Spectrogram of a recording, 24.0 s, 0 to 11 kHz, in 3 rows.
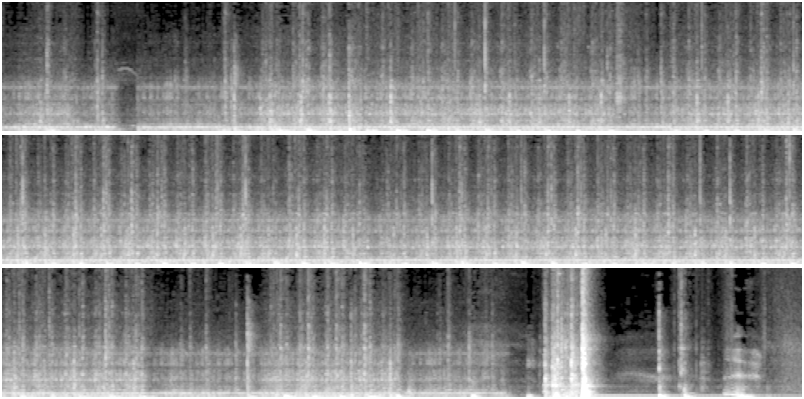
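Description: A sewing machine stitches a bag at a stitch length of 3.1, a steady close mechanical whir with rapid needle clatter that runs for about twenty seconds before stopping, followed by brief handling noises.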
